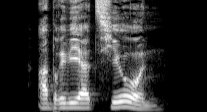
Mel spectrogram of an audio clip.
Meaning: abbreviation
- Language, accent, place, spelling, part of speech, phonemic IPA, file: German, Germany, Berlin, Abbreviation, noun, /abʁevi̯aˈt͡si̯oːn/, De-Abbreviation.ogg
